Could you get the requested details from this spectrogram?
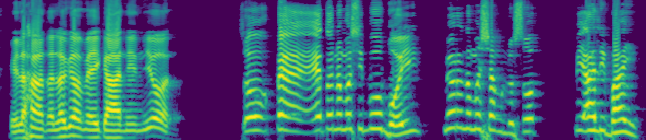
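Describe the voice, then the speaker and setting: A man's voice: sits high, sharp tone, clean tone. A man preaching a sermon in a church, asking the congregation questions and telling a homely story. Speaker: pastor.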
